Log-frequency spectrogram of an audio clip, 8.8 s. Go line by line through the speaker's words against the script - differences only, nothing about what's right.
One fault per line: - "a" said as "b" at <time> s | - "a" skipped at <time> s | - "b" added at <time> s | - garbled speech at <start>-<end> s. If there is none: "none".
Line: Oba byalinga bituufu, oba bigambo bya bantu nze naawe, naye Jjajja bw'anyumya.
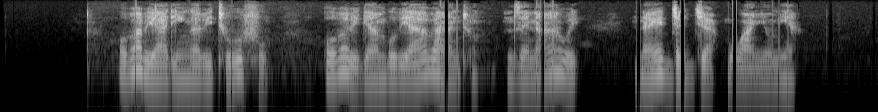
none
